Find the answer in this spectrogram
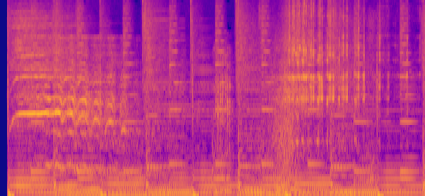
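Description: A horse whinnying once, a quavering call in the first second, over music with a steady beat.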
